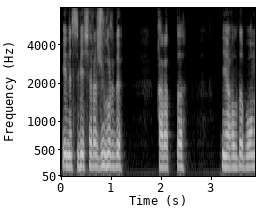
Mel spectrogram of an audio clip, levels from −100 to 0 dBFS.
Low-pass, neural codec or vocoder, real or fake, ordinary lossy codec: none; none; real; none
